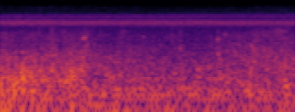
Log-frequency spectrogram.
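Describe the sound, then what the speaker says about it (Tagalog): Strong northeast monsoon wind blows steadily across open water, a constant dense roar buffeting the microphone with no pauses. "So parang palakas na naman ulit yung amihan guys."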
